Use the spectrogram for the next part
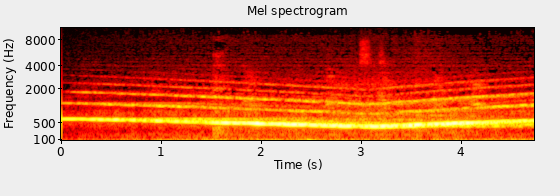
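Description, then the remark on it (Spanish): A loud, steady alarm siren wails continuously, its tone dipping slightly then rising again, with a low rumble underneath and no voices. “Pero bueno, entonces ahora sí, hacemos sonar la alarma y entramos con spoilers.”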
